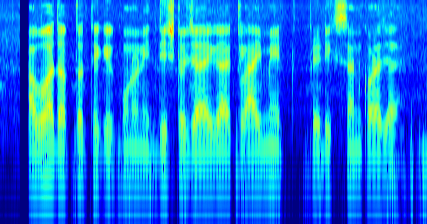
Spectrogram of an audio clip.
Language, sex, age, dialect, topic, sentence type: Bengali, male, 18-24, Standard Colloquial, agriculture, statement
